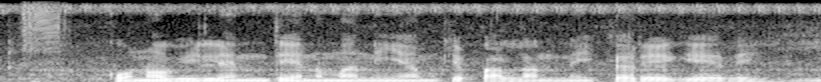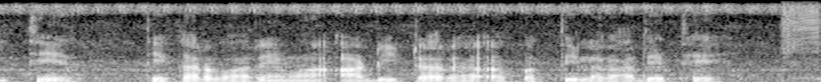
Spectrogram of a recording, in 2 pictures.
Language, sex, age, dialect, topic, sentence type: Chhattisgarhi, male, 25-30, Eastern, banking, statement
